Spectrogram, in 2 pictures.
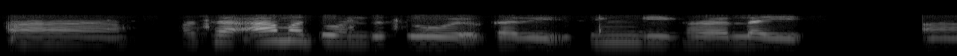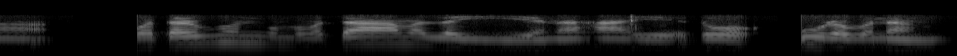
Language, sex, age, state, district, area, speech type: Manipuri, female, 18-30, Manipur, Kakching, rural, conversation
